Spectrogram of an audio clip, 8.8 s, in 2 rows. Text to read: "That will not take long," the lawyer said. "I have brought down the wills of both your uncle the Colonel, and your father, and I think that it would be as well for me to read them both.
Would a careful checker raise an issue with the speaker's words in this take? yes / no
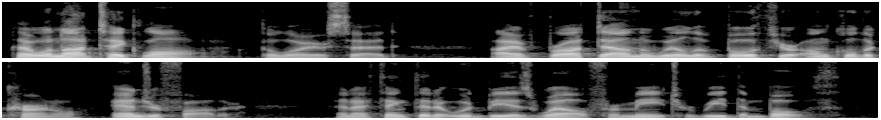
yes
